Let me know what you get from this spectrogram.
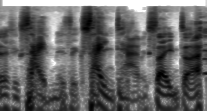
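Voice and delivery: low, soft gangster-style pastor; Wade Bryant. Retold or imitated. Pastor friend on church anniversary, soft low gangster voice. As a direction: imitate a tough guy's quiet, low enthusiasm. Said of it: "he talk like a gangster".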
